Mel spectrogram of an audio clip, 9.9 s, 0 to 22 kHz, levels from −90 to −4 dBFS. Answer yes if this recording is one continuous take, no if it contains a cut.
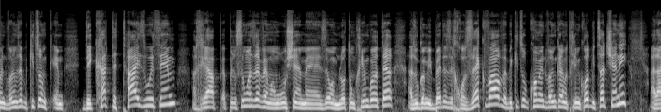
yes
